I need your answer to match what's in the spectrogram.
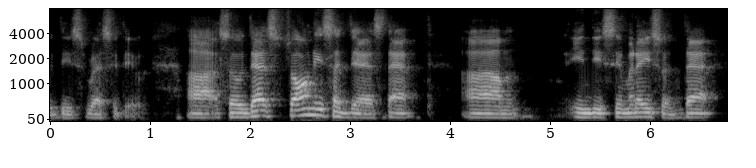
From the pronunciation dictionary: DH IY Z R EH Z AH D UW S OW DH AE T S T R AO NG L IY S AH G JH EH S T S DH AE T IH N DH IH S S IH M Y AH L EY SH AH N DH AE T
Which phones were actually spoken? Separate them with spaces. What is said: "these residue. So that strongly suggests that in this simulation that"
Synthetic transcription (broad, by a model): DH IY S R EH S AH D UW S OW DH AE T S T R AO NG L IY S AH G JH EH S S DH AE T IH N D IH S S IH M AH N EY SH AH N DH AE T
